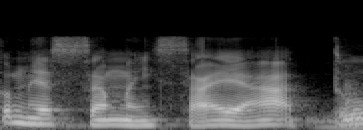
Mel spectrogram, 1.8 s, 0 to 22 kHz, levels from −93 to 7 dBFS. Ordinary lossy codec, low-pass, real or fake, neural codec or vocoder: none; none; real; none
